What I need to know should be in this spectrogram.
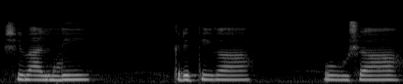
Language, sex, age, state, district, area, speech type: Dogri, female, 30-45, Jammu and Kashmir, Udhampur, rural, spontaneous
